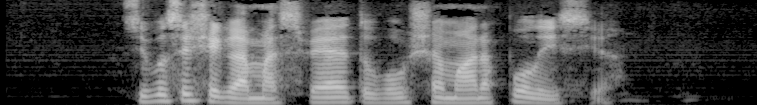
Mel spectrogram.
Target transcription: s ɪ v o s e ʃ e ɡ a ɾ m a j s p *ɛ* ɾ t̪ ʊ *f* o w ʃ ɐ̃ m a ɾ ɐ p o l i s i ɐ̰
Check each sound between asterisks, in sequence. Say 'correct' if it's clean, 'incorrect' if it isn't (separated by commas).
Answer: correct, incorrect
